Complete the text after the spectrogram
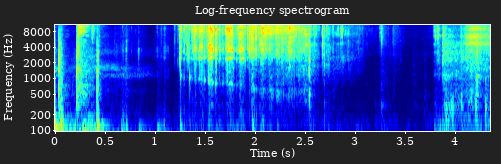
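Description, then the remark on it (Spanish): Loud, flaky crunching as someone bites into a crisp quince-filled pastelito pastry while eating live on air, a burst of crackly, brittle snaps followed by a longer stretch of crumbling chews, then a brief quiet before more crunching. “Cortame ese sonido de morder pastelito que lo vamos a usar, ¿eh?”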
